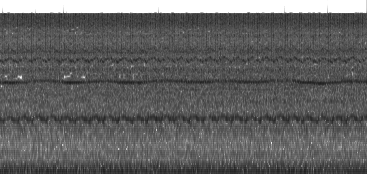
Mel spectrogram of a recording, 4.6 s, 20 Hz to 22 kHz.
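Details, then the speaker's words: 2010 Ford F-150 5.4 (E85) running with a constant piercing squeal over the engine rumble from the alternator area. Owner suspects alternator bearing noise, checked with a screwdriver to the ear, but is not convinced the alternator is bad. "we've got that alternator squealing sound"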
